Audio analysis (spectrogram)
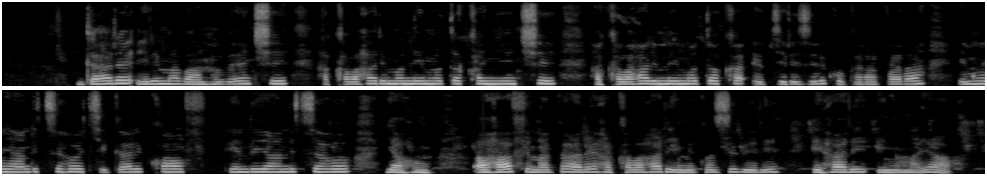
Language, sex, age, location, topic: Kinyarwanda, female, 25-35, Musanze, government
